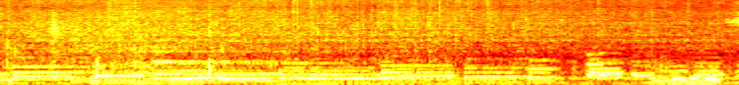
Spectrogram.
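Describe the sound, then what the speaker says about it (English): Veggie stock pours into a pan of sweet potato noodles, setting off a loud, steady sizzle and crackle with a bed of tonal background music running through it; nobody speaks. "now we are adding the veggie stock"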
